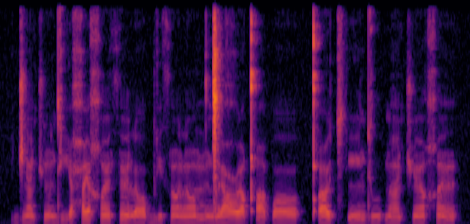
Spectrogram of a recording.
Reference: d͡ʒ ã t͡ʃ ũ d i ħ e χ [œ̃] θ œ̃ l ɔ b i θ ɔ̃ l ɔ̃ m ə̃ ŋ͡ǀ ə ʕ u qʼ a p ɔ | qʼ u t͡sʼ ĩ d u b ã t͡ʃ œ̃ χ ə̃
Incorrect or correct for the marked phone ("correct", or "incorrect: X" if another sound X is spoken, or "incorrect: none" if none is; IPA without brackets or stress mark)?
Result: correct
